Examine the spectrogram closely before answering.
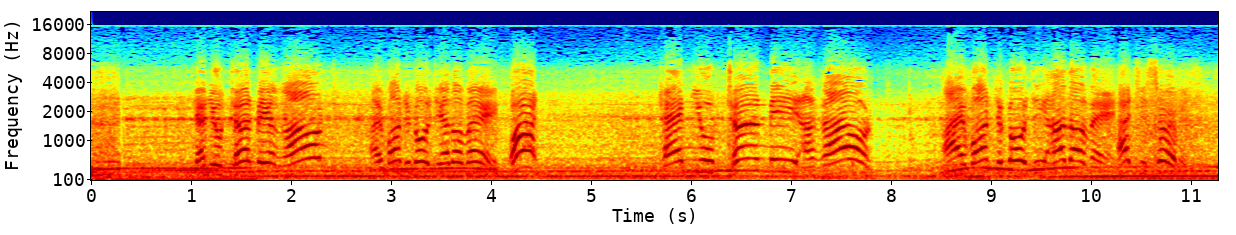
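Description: An older man shouts back gruffly.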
